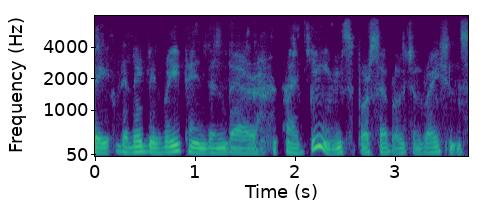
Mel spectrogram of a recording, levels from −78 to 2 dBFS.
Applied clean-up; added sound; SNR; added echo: neural mask model Resemble Enhance denoiser.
